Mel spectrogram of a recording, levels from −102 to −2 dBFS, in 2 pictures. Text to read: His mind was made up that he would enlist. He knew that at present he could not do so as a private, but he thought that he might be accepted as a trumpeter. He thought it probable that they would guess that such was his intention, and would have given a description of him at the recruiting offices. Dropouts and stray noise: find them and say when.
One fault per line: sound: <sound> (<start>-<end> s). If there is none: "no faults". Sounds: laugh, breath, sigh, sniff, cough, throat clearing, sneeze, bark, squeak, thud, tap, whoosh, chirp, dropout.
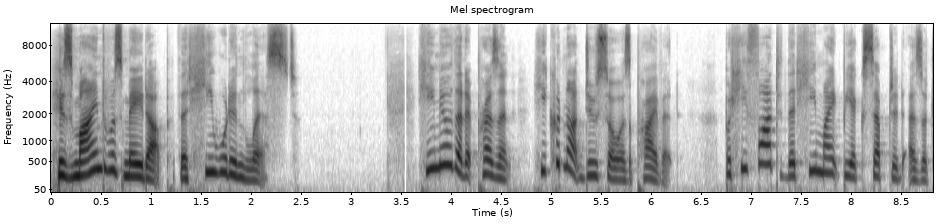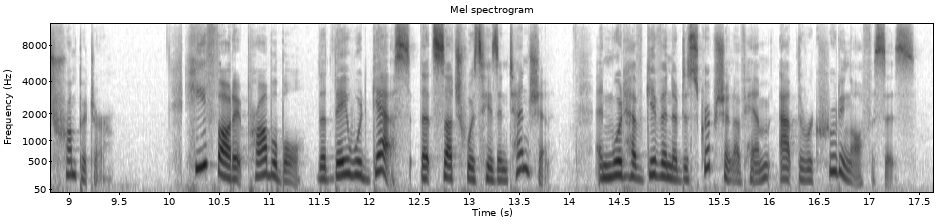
no faults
